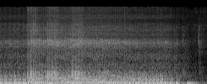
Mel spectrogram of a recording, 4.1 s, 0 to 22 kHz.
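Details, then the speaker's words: Yamaha TT-R125L single, cleaned carburetor, air screw about 2¼ turns out, idle adjusted, old gas still in tank, semi-warm: picks up cleanly on quick blips, settles to steady idle, shuts off without sputtering; normal running and revving. "so I set the carburetor on this one at about two and a quarter turns out on the air screw and you know just adjusted the idle to match that and it seems to be running just about as good as it's going to run"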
